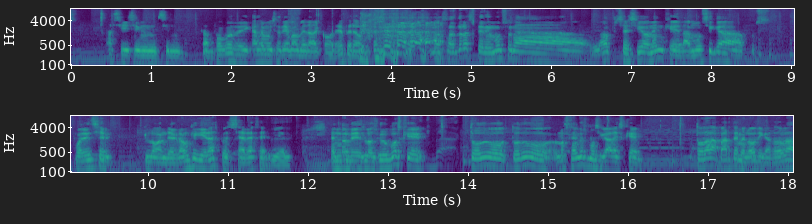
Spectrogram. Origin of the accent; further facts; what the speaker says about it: Terrassa, Catalonia, Spain; nosotros somos de Tarrasa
